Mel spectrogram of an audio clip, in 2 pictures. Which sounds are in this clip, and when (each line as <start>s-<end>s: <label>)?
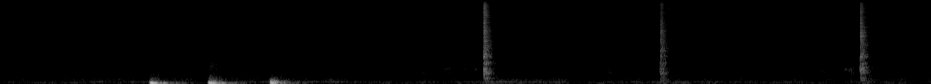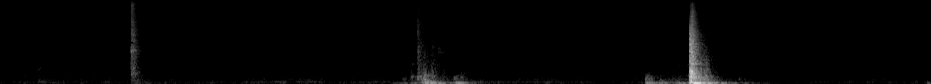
1.3s-3.0s: footsteps
4.7s-5.1s: light switch
6.5s-6.8s: light switch
8.5s-8.7s: light switch
10.6s-10.7s: light switch
13.5s-14.2s: wardrobe or drawer
15.8s-16.7s: wardrobe or drawer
